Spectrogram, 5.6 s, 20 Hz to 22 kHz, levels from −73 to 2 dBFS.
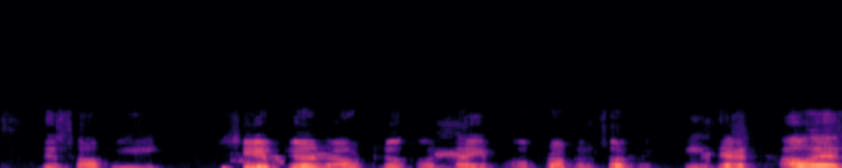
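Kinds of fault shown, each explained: Speech suppressed in double talk: the speech dips briefly four times, at 0.93, 1.86, 2.88 and 5.11 s. Each dip lasts roughly a twentieth to a tenth of a second. The first two drop by about 15 dB, the last by about 10 dB, and the one at 2.88 s by only a few dB. The likely cause is an echo canceller that treated overlapping far-end sound as echo and attenuated the near-end talker along with it.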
